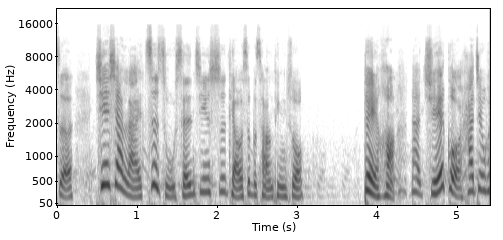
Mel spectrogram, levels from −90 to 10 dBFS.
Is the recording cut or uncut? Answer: uncut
